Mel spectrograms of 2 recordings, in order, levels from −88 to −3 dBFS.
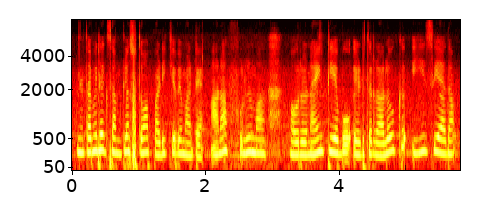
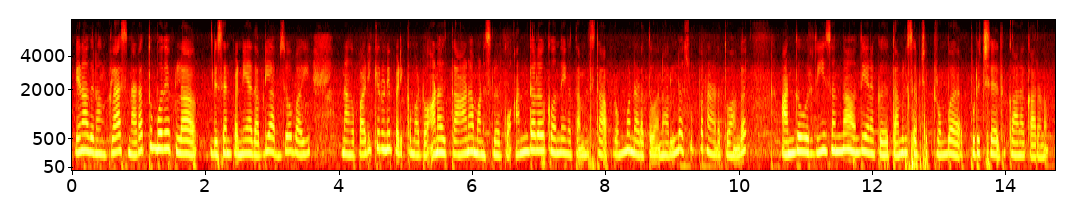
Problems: constant background noise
